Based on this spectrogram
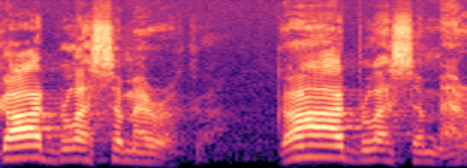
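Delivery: put-on broken Italian accent. Speaker quotes an Italian immigrant grandfather, in a broken Italian accent. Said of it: "in his broken Italian accent".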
